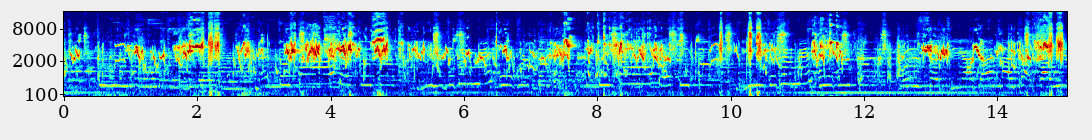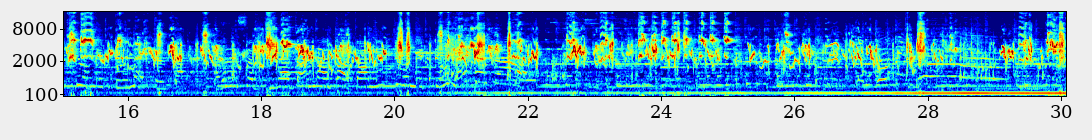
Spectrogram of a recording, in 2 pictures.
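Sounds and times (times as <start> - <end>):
budgerigars chirping and squawking: 0.0 - 30.0
steady low hum: 23.5 - 30.0.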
